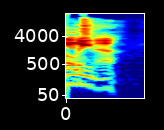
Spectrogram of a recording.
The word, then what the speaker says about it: Melina: All right, we finally get the mouth thing from Milana. From Milena. – For a second. – Melina. – Melina. I said it wrong every time.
